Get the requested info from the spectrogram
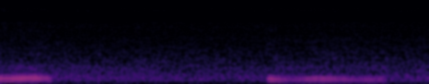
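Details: Old cat snoring in its sleep, two rough, droning snores with layered low tones, the first cut short at the start, the second lasting just over a second after a quiet pause.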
